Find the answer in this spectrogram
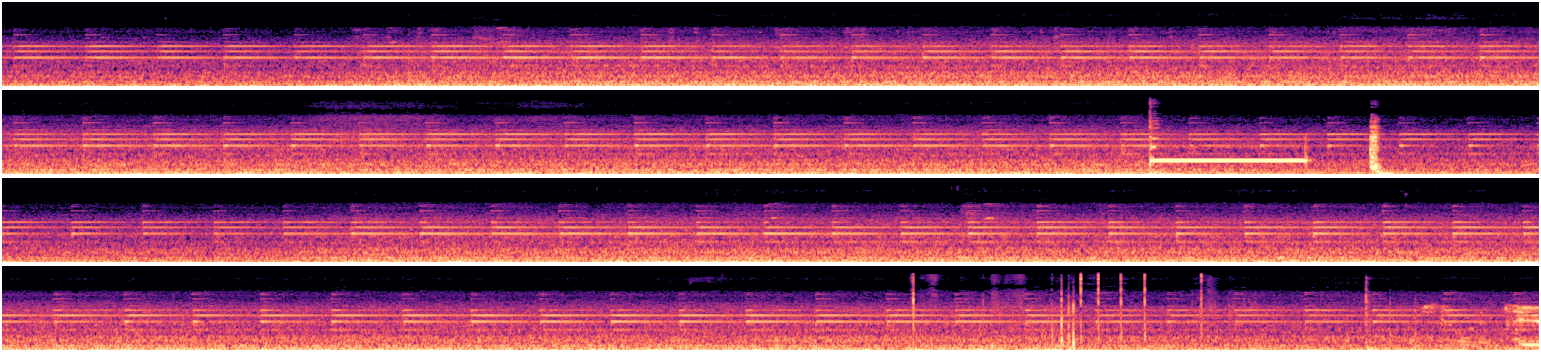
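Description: Union Pacific diesel-electric locomotives idling: a steady low rumble with a constant high whine over it. About halfway through there is a single short beep, followed by a sharp click.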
